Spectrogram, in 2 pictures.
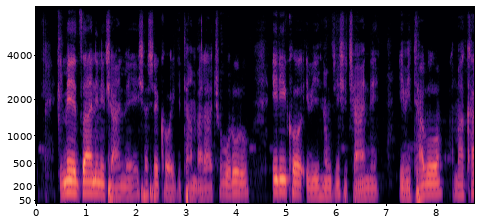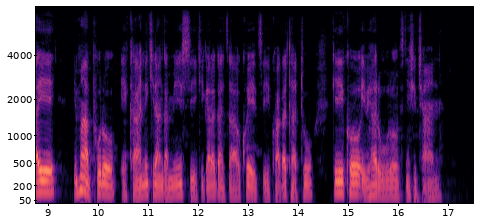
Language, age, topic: Rundi, 18-24, education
